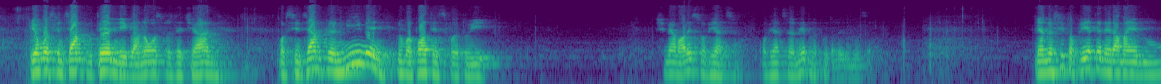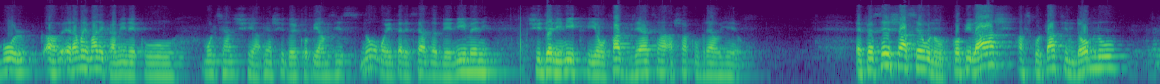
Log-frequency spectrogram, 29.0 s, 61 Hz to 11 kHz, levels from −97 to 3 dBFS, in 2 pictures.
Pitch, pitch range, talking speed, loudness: 125 Hz, 115-140 Hz, 140 wpm, -24 LUFS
